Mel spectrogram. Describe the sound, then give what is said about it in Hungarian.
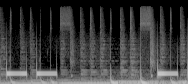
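Steady beeping tones ring out in evenly spaced pulses as a telephone call is placed from a radio studio, over a thumping music bed that continues between the rings. “És hogy még kinek, az meglepetés. Valakit hívok.”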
